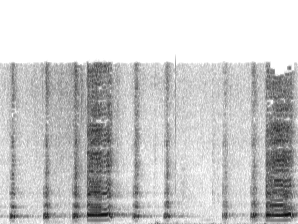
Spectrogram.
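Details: Shortly after laying an egg, a hen perched in an apple tree cackles: evenly spaced sharp clucks followed by two long, harsh, upward-bending squawks, the pattern repeating across three seconds.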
